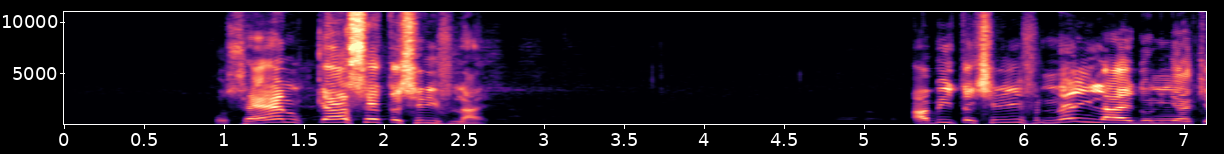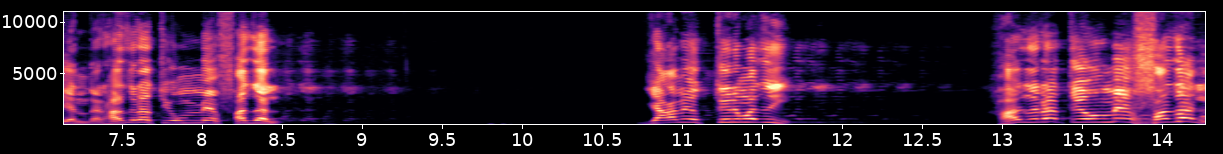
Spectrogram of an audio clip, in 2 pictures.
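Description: A middle-aged man speaks with feeling into a microphone, in bursts with pauses, slightly echoing.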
